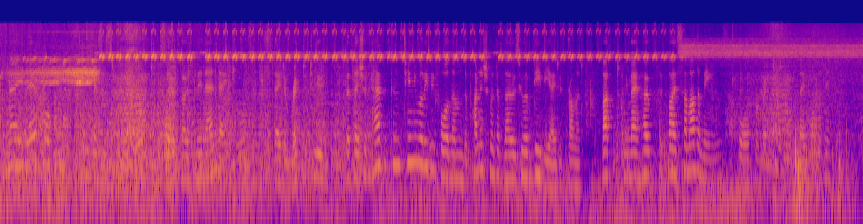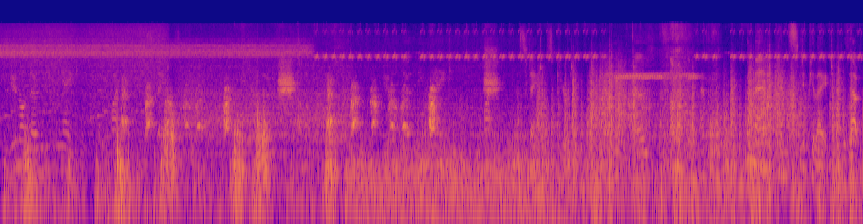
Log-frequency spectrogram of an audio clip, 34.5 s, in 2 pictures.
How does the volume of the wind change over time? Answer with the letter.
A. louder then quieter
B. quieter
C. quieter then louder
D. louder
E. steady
C.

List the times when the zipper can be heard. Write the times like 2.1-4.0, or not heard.
1.6-3.5, 14.5-16.4, 30.0-31.7.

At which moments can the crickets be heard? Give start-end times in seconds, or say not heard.
0.0-34.4.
